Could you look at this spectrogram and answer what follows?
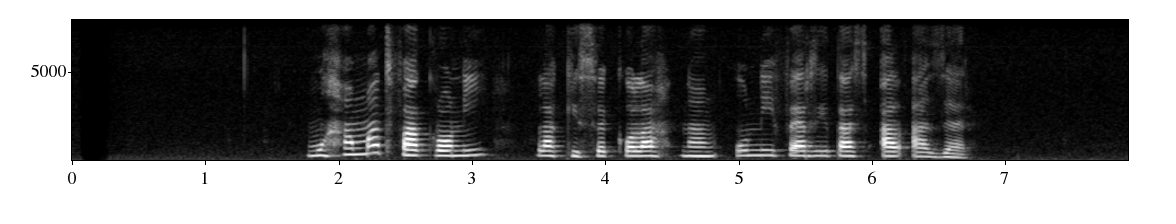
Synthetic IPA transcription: muhamat̪fakɾoni | laɡ̥i̤səkolahnaŋunifɛrsit̪asalazar

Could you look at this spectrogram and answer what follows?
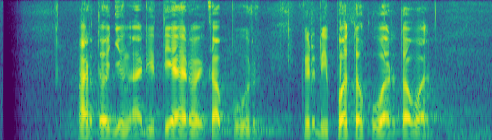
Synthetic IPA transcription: part̪ɔd͡ʒɨŋadit̪iaɾɔikapurkɨrdipɔt̪ɔkuwart̪awan

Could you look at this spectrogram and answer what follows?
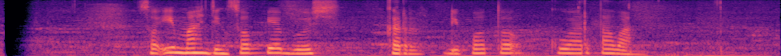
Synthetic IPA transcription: sɔʔimahd͡ʒɨŋsopiabus | kɨrdipɔt̪ɔkuwart̪awan

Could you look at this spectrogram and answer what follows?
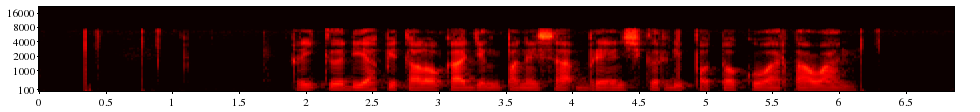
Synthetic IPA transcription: rikədiahpit̪alɔkad͡ʒɨŋpanɛsa̰bɾɛnskɨrdipɔt̪ɔkuwart̪awan

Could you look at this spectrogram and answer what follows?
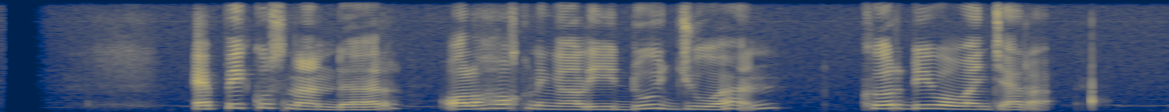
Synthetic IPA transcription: ʔɛpikusnandar | ʔɔlɔɦɔk̚niŋalidud͡ʒuan | kɨrdiwawaɲt͡ʃaɾa̰

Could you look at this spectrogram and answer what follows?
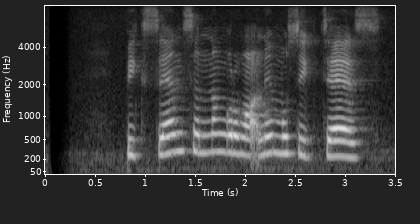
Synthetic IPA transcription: b̥iksɛnsənəŋɾuŋɔ̰ʔnemusɪk̚d̥ʒ̥ɛs

